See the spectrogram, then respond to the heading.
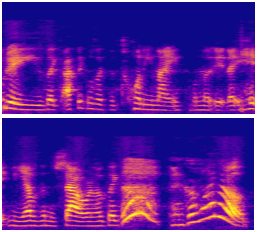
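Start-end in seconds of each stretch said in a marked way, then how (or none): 4.2-5.0 high gasp of realization; gasp, then cry it out high as the idea hits; thrilled lightbulb moment, acted out; sudden eureka. Retells her sudden idea.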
